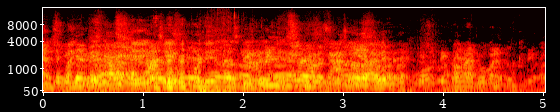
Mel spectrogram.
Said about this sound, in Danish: Der er øh, god stemning og højlydt, højlydt snakken i baggrunden, kan man høre. Ja, det stævnet gik fra at blive øh, lidt i regnvejr til det blev lukket.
